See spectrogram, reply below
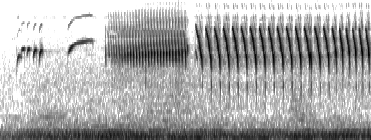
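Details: High canary chirps for spurring lazy canaries to sing: a few thin upswept notes, then a sustained buzzy rattle, followed by a rapid, regular series of bright clipped chirps at a steady pace.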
